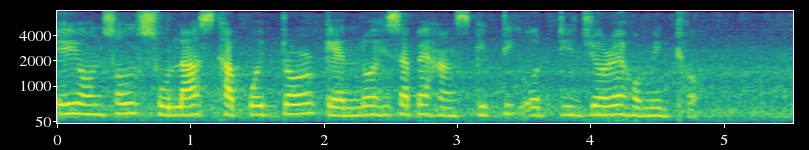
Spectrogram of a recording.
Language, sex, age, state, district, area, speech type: Assamese, female, 30-45, Assam, Lakhimpur, rural, read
